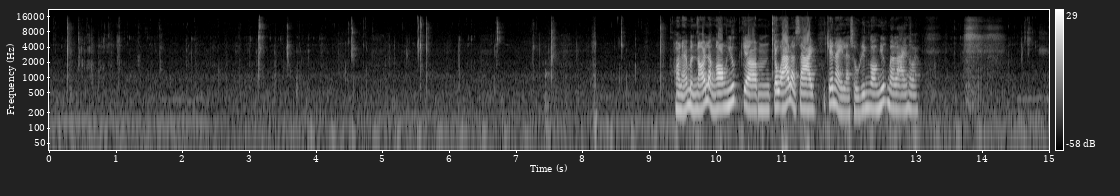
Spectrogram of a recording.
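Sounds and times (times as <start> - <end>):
person chewing soft food: 0.0 - 9.4, 13.1 - 15.0.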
